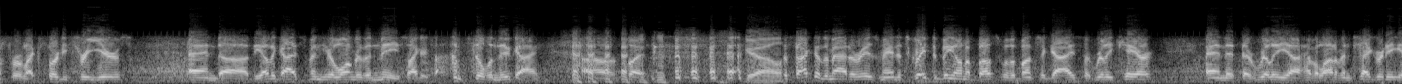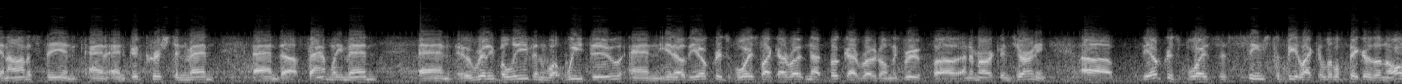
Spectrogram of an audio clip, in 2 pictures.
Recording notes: On the bus! Live from the bus on the road.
